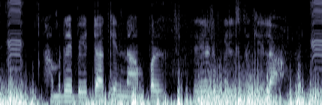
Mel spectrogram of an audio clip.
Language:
Bhojpuri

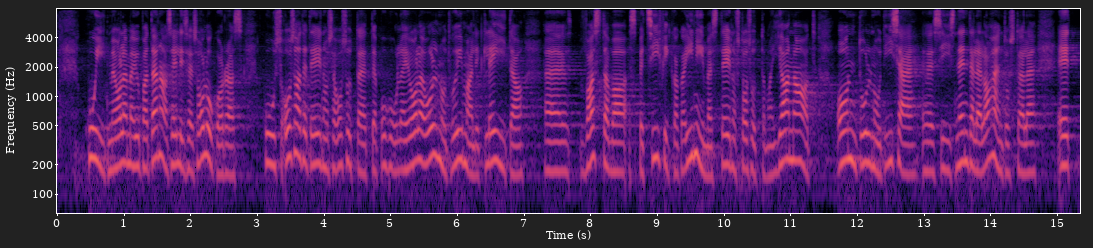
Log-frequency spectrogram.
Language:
Estonian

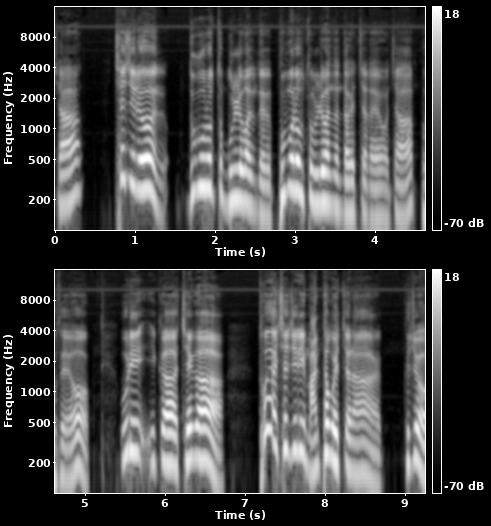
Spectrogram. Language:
Korean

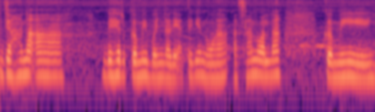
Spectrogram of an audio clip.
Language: Santali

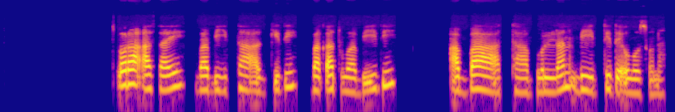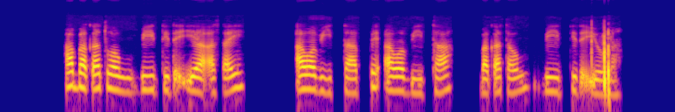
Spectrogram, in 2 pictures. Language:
Wolaytta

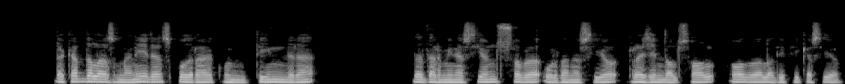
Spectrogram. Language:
Catalan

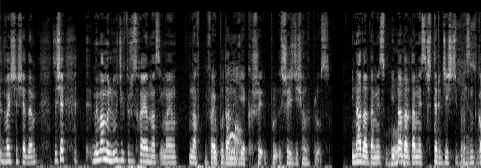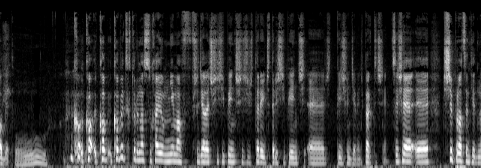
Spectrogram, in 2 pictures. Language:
Polish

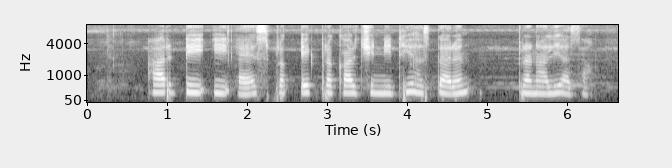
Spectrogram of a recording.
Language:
Marathi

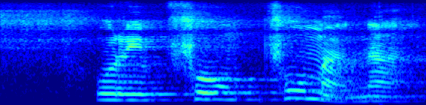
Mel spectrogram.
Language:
Venda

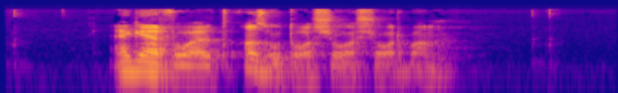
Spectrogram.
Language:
Hungarian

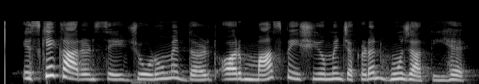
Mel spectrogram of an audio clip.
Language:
Hindi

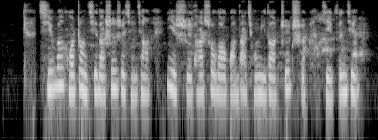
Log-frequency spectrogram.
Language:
Chinese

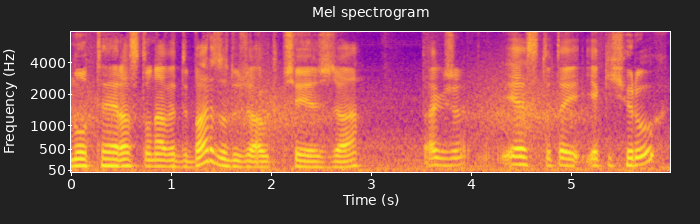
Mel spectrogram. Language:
Polish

